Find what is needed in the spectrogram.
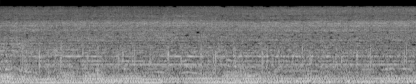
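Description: Live blues band playing a slow, sustained passage without vocals, with the audience clapping along.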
